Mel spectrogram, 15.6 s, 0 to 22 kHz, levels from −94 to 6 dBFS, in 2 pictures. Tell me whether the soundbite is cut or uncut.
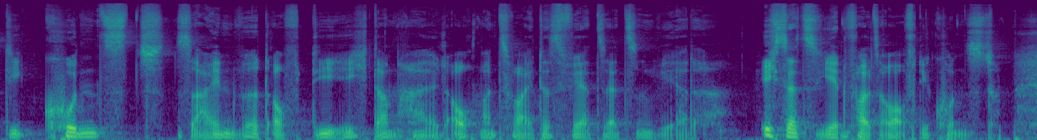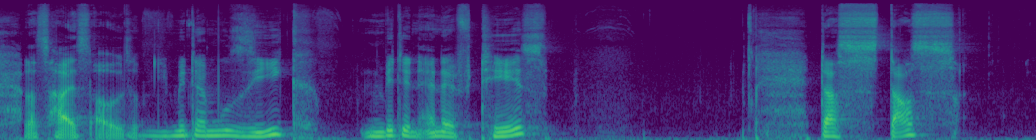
cut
